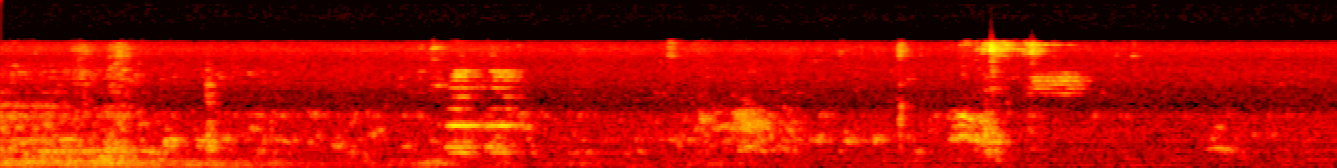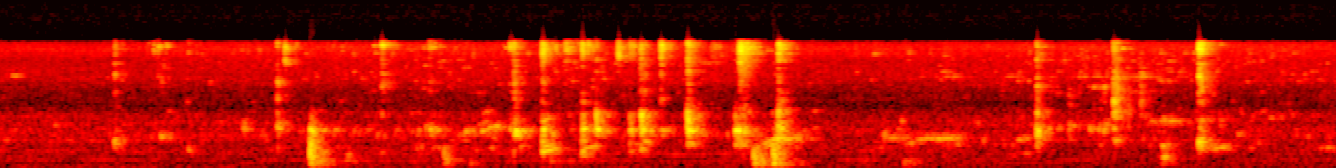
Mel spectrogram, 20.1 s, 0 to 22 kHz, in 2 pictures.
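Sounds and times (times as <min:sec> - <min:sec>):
kitchen utensils clicking and knocking: 0:11.2 - 0:16.1.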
